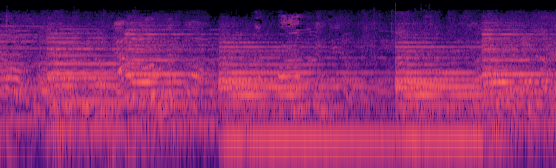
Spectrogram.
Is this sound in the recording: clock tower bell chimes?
yes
